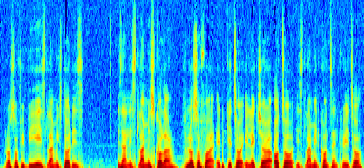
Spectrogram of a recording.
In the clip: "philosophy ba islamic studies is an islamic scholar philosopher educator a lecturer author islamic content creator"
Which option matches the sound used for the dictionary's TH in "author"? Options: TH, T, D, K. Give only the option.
T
